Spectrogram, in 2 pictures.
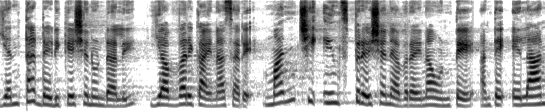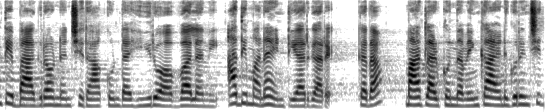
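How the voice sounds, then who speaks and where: A woman hosting a radio show of classic film songs in a chatty way, mixing in English words. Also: on the high side. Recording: long hall-like reverb.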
